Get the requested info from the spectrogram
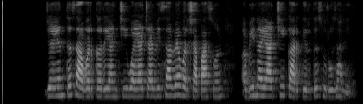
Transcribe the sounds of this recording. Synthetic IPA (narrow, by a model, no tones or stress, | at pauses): d͡ʑəjənt̪əsaʋəɾkəɾjaɲt͡ɕiːʋəjat͡ɕjaʋisaʋjaʋəɾʂapasuːn | əbʱinəjat͡ɕiːkaɾkiɾt̪əsuɾuːd͡zʱalḭː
